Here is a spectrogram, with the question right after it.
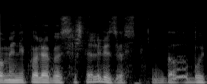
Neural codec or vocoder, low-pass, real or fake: codec, 44.1 kHz, 3.4 kbps, Pupu-Codec; 9.9 kHz; fake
